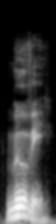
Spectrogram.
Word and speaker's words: movie: Movie, 2 syllables. Movie. Ends with that E sound, like in see.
